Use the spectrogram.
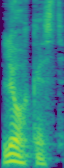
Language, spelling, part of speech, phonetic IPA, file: Russian, лёгкость, noun, [ˈlʲɵxkəsʲtʲ], Ru-лёгкость.ogg
- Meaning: 1. easiness, ease (the quality of being easy; simplicity) 2. lightness (the state of having little weight)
